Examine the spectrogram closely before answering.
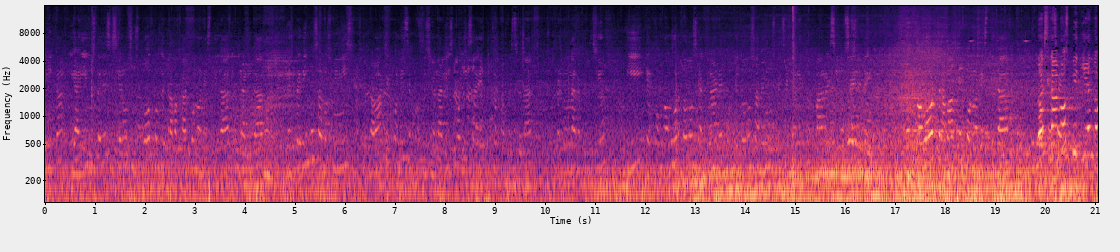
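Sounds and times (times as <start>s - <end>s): quiet talking: 0.0s - 21.0s.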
